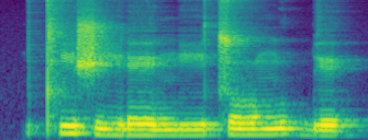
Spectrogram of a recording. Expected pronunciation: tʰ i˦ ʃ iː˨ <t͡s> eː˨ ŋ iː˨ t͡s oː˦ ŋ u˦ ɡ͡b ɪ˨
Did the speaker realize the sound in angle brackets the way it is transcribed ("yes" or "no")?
no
